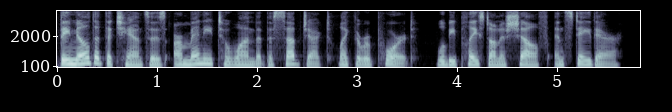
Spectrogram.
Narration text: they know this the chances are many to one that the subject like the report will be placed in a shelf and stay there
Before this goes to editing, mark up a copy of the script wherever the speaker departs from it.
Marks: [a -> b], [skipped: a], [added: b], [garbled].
they know [this -> that] the chances are many to one that the subject like the report will be placed [in -> on] a shelf and stay there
